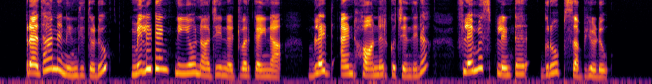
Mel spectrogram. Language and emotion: Telugu, neutral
